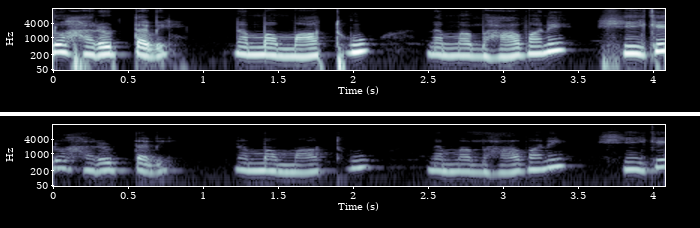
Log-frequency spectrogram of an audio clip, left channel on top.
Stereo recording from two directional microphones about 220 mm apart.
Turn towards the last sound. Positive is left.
turn(degrees=40)  # may be behind; listen again after turning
